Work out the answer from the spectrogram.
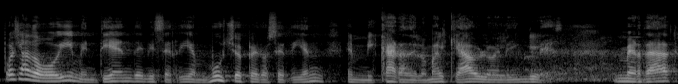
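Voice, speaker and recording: Lively priest teaching Bible class in echoey hall. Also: male voice, mid-range voice, normal speed. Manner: keeps checking in with the class, asking "ok?". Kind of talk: parish Bible study lecture. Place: parish hall or church classroom. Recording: long reverb of a church hall.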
